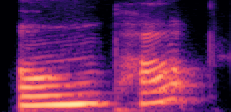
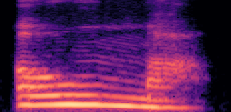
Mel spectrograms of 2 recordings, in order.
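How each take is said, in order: First: A p sound is inserted after the m. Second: No p sound follows the m. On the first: The speaker calls it wrong. "it's not ompop" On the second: The speaker calls it right. "it's omop"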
